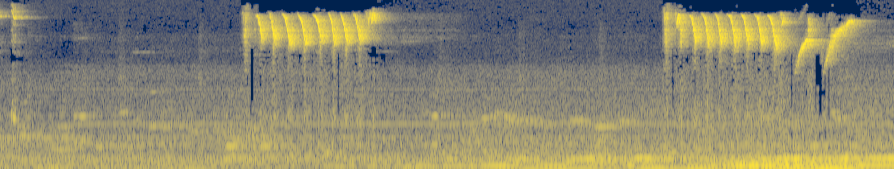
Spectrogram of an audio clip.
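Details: Male and female Bananaquit singing: two bursts of high, rapid, wheezy ticking notes about five seconds apart, the second ending in quick upslurred squeaks, with faint low rumble between.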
